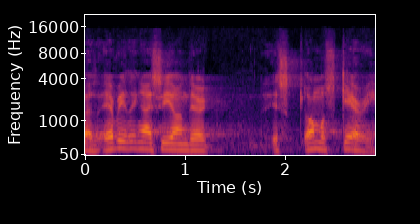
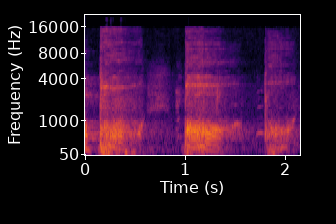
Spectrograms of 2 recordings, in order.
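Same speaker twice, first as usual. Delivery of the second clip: heavy footsteps; much slower than usual. Retold or imitated. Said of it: "he'd go".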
